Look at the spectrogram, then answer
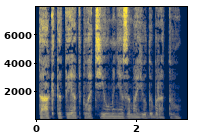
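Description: A man's voice: sits low, fairly even intonation, a bit bright, breathy edge, exaggerated voice. A man reading a cold, imperious woman leader. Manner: cold and measured.

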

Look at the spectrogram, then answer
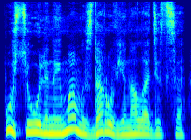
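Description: A woman voicing an earnest, troubled young man, speaking quietly and resolutely. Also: mid-range voice, expressive, fairly quick, no room sound, studio quality, close to an everyday voice.

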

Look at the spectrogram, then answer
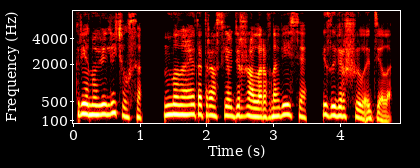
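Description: A woman reads a first-person adventure story aloud with a steady, even delivery. Her voice is mellow and dark, recorded dry and close with no room sound. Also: medium pitch, fairly quick, no echo. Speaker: audiobook narrator. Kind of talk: first-person scripted narration.

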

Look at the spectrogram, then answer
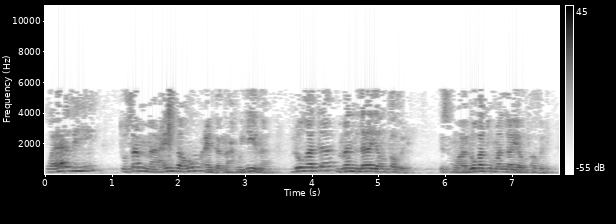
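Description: A man's voice: high-pitched, expressive, moderate pace. A man teaching a grammar lesson to students, explaining patiently and often checking whether they have understood. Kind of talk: classroom lesson. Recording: far-off echoey muffled room recording.

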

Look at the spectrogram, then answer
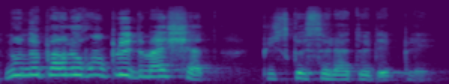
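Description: A woman's voice: high voice, very animated, fairly quick, a bit bright, pitched above the performer's own voice, full character voice. A woman voicing a curious, polite little girl who talks eagerly to please.

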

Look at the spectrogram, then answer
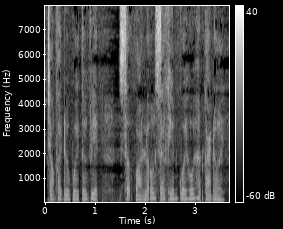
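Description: Woman voicing a steady protective young man. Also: lowish voice, rapid-fire, slightly rough, dry recording, clean studio sound. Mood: urgent. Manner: soothing, urging calm.

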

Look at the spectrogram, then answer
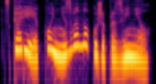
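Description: A woman voicing a dreamy, stubborn teenage schoolgirl in love, in a storybook, soft and a little touchy. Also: mid-range voice, sing-song, a little fast, no room sound, studio quality.

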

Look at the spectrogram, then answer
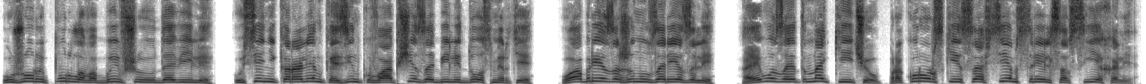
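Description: A man's voice: high-pitched, expressive, moderate pace, hardly any pauses, darkish tone, no room sound, clean studio sound, pitched above the performer's own voice. A man voicing a cocky, mocking male mechanic who talks in thieves' slang, in an audiobook. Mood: brash. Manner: mocking, brash, full of criminal slang.

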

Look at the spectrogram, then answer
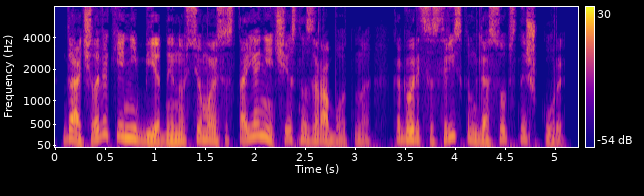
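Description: A man's voice: a little high, animated, fast, no room sound, studio quality. A man doing a blunt young engineer. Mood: surprised. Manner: blunt, plain-spoken. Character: young male engineer, blunt, kind, gruff. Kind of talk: audiobook character voice.

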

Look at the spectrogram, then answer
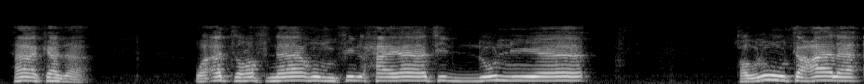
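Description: A man with a high voice explains Quran reading variants in a measured tone, then chants each verse in drawn-out, melodic recitation. He speaks unhurriedly throughout. The sound is dull and lo-fi, like an old radio archive recording.

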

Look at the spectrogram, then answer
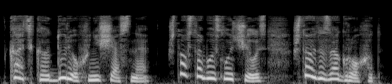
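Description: A bossy, sharp-tongued young woman, read by a female narrator, scolding and teasing with a lively, swooping voice. The tone is husky, and the recording is dry and close. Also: medium pitch, a little fast, dry recording, voice pushed up. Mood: commanding. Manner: scolding and mocking.

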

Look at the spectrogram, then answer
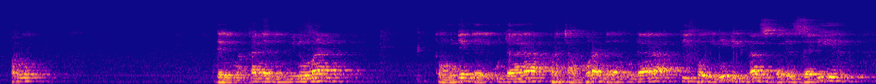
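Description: A man's voice: medium pitch, darkish tone, a little hiss or hum. Chatty male preacher in an echoey room. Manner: chatty, jokey storytelling with rhetorical asides. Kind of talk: religious talk to an audience. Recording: echoey room from far off with faint ambience.

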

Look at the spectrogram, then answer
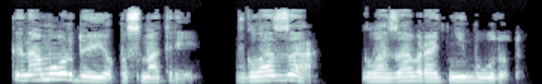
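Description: A woman voicing a gruff older Russian man who lectures in a coarse, bossy way. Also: lowish voice, normal speed, mellow, dry recording, studio quality, lightly acted. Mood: lecturing.

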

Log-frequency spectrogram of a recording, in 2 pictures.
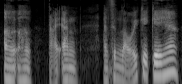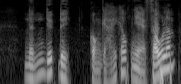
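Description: A man voicing a kind boy who gently coaxes and soothes a younger girl. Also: mid-range voice, sing-song, moderate pace, breathy edge, no room sound. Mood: coaxing. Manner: coaxing, gentle pleading. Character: kind older boy soothing little girls.

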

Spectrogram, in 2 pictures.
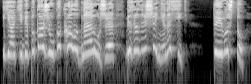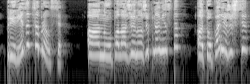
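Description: A woman voicing a spry, sharp-tongued, bossy old grandmother in a brisk, scolding way. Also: high-pitched, expressive, voice pushed up. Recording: muffled lo-fi recording.

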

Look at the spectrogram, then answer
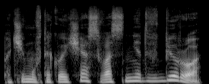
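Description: A man's voice: lively intonation, dry recording, studio quality, close to an everyday voice. A man voicing a haughty, nervy rich woman client who talks imperiously and panics easily. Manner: shrill, imperious, quick to panic.

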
